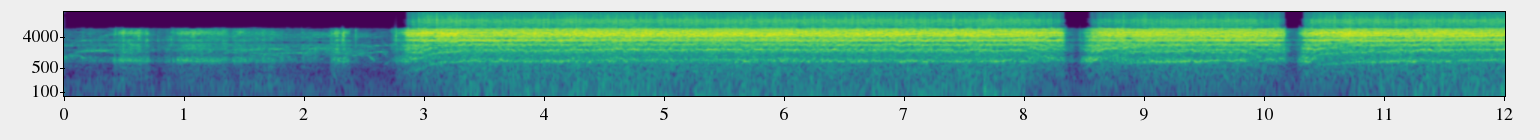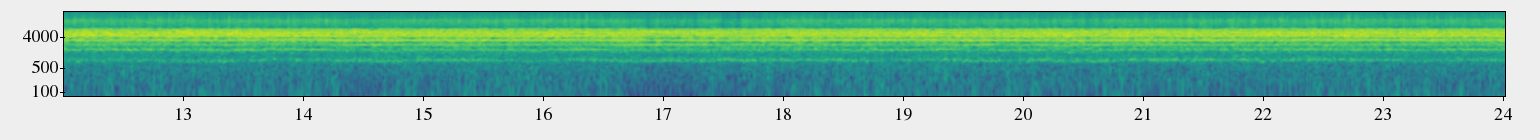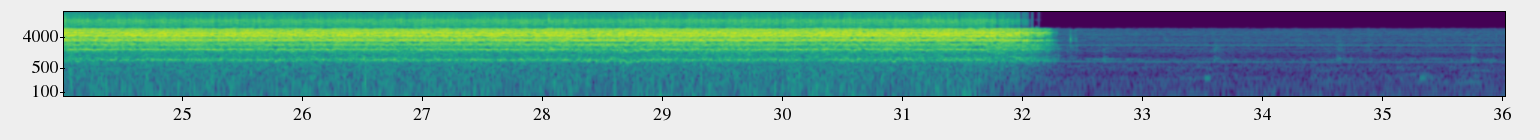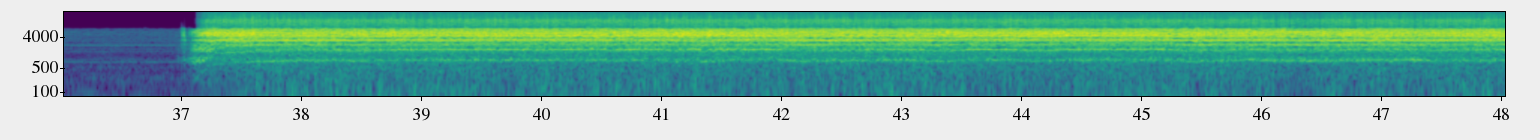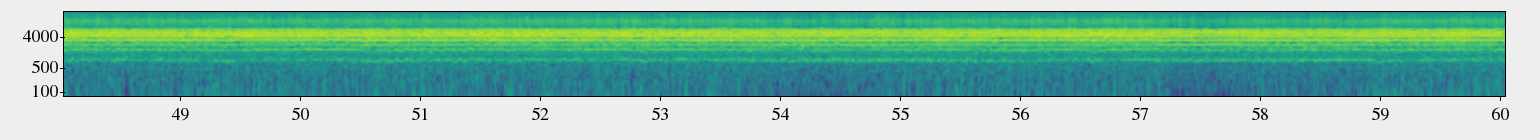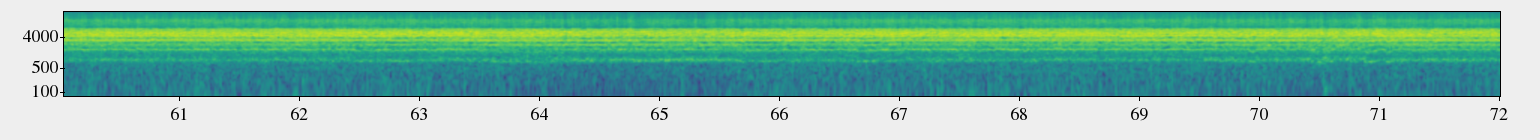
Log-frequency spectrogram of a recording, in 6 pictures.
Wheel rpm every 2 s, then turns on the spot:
20, 100, 210, 190, 130, 170, 220, 220, 220, 230, 230, 230, 230, 240, 230, 200, 0, 0, 80, 220, 230, 220, 230, 220, 230, 230, 230, 230, 230, 230, 230, 220, 220, 230, 230, 220.
0-2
